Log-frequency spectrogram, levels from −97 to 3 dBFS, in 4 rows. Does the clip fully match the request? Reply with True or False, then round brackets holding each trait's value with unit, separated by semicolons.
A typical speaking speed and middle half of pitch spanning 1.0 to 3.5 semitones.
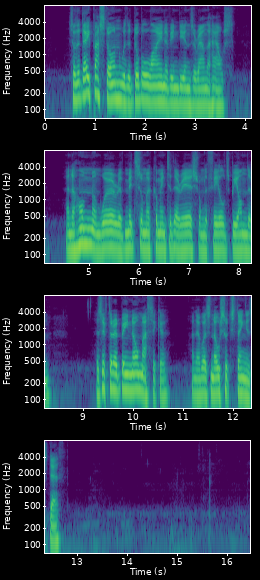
True (165 wpm; 2.7 semitones)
